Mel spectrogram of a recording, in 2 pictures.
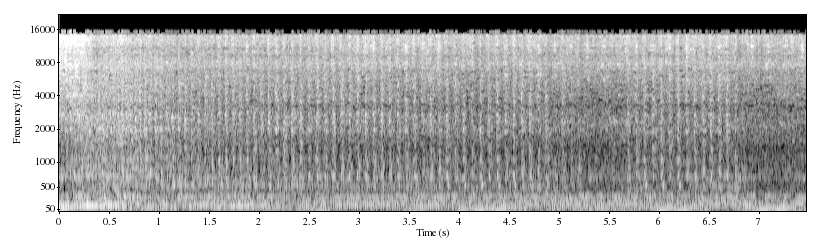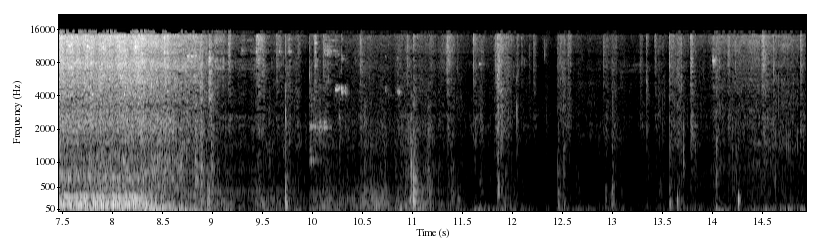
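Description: Steady V8 idle carries a rough, regular rattle around three to four a second, then the engine cuts off; clutch-related noise, cause unclear.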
